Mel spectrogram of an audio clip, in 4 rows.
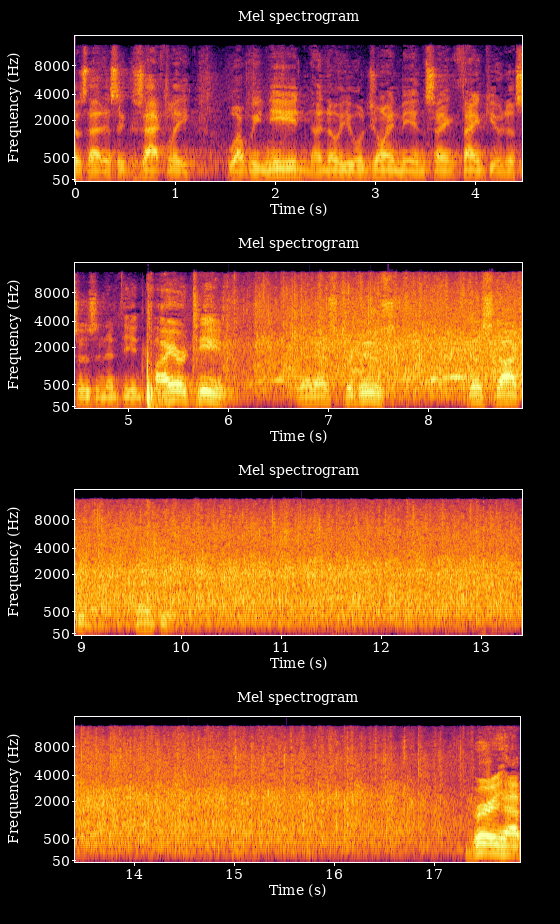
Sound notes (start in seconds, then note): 13.4 applause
